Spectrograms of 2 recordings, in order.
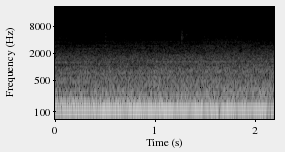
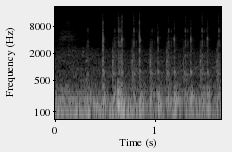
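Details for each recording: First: Jeep Grand Cherokee WK2 at about 75 mph on the freeway after padding the windshield cowl so it can't jiggle: steady road and wind rumble, no hum or drone; cowl noise fixed. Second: Jeep Grand Cherokee WK2 windshield cowl, pushed up and down by hand with the hood open: irregular sharp plastic clicks at its contact points, suspected source of the highway humming; fix is rubber shims under the contact points.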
